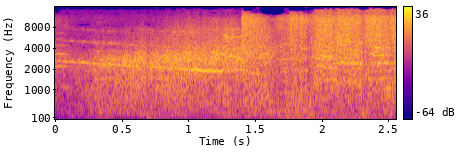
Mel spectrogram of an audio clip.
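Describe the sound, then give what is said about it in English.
Window glass shatters loudly, a bright, harsh crash that rings on as a sustained hiss of falling shards for a couple of seconds, with no voices. “A window shatters behind the quartet.”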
